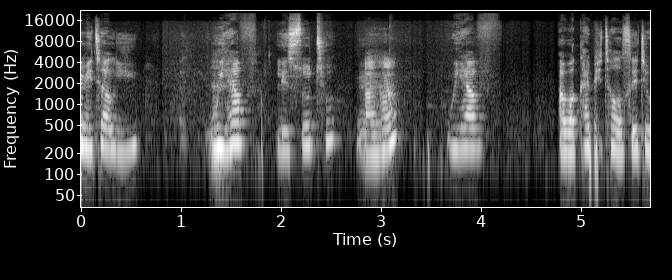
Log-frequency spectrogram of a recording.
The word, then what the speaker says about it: Lesotho: you say that in the suit please lately lesotho yeah that is listen to that lesson okay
